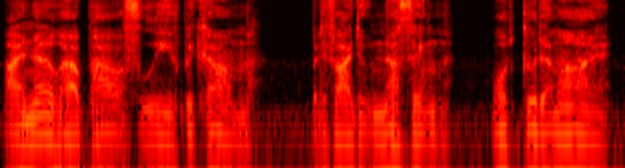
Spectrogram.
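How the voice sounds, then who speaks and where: A man's voice: extremely low pitch, normal speed. A man playing a grave, stoic, resolute hero in a video game, speaking in a terse and solemn way. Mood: weary resolve. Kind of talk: video game cutscene acting.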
